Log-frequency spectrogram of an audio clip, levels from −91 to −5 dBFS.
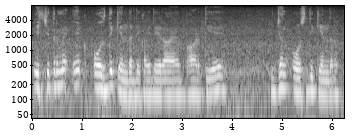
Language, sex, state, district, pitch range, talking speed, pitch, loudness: Hindi, male, Uttar Pradesh, Saharanpur, 125-170 Hz, 125 wpm, 140 Hz, -17 LUFS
